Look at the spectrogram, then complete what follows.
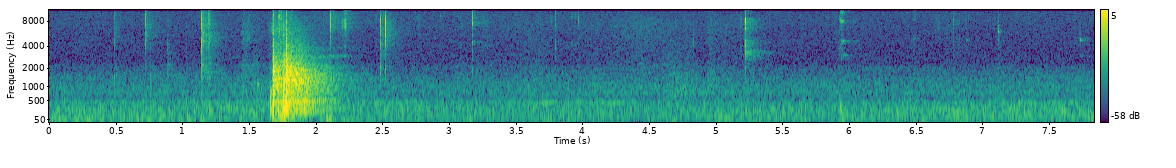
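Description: Small clicks and taps of LED leads being bent by hand on a tail-light circuit board, with one louder knock and short rattle about two seconds in.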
